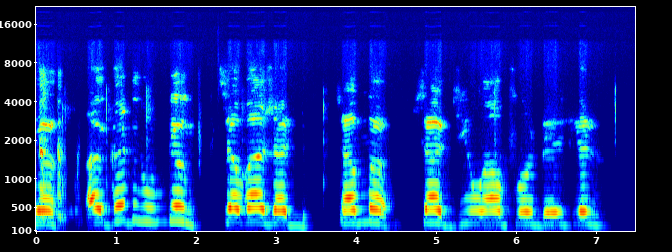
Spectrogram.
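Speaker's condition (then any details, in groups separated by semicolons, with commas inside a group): Cerebral palsy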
